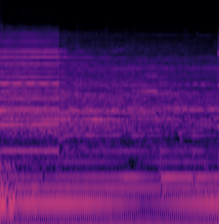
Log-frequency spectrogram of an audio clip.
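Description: Live band music with held, sustained chords and no vocal line, growing a little softer in the second half.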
